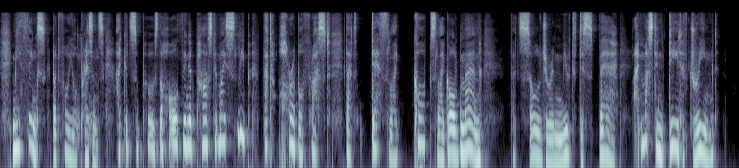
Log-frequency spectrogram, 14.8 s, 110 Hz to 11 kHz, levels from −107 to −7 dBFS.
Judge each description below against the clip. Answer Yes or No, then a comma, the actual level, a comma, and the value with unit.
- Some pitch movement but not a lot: No, wide, 5.7 semitones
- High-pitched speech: No, medium, 165 Hz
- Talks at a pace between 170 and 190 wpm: No, slow, 135 wpm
